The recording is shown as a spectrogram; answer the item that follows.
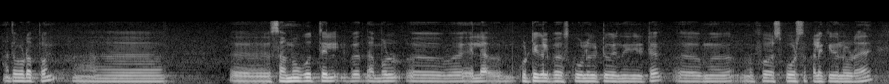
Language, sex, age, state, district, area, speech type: Malayalam, male, 30-45, Kerala, Alappuzha, rural, spontaneous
